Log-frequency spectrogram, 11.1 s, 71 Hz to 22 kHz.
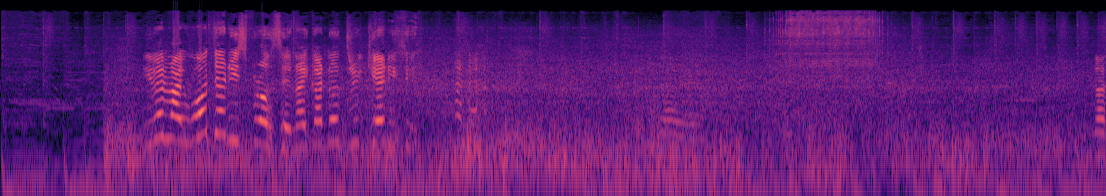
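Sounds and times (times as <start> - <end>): bicycle tyre noise: 1.0 - 10.6
wind on microphone: 1.0 - 11.0.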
